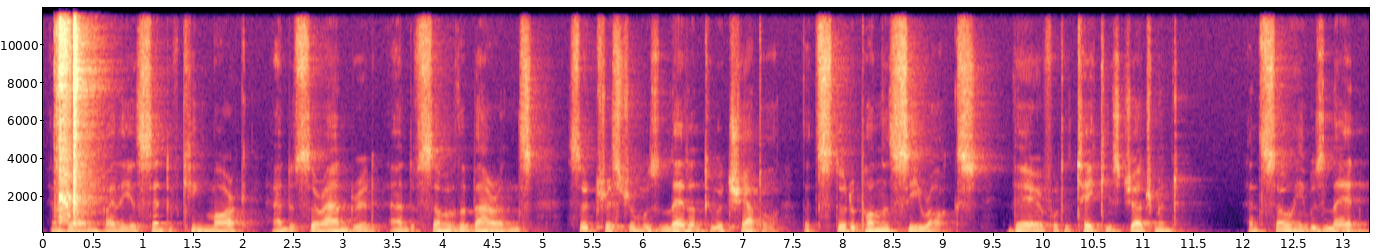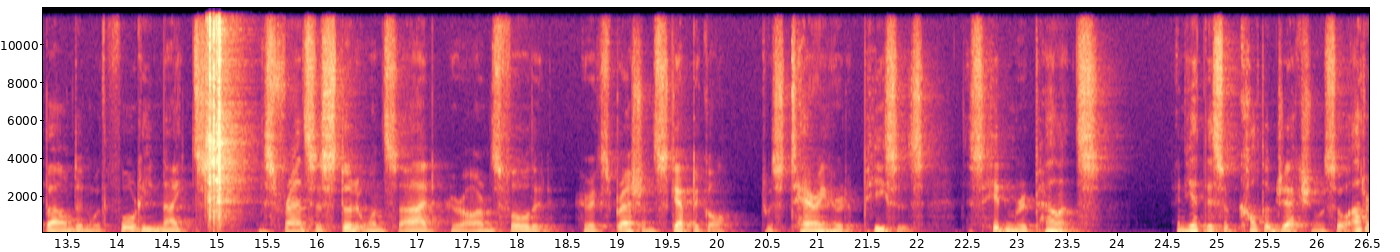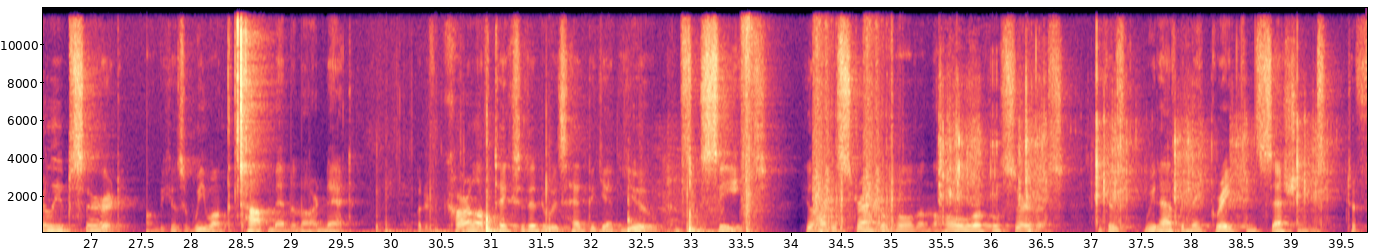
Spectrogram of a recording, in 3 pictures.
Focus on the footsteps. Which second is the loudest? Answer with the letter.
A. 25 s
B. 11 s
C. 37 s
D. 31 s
D.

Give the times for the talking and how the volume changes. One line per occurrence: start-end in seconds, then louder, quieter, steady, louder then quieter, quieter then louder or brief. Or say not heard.
0.1-39.7 steady.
